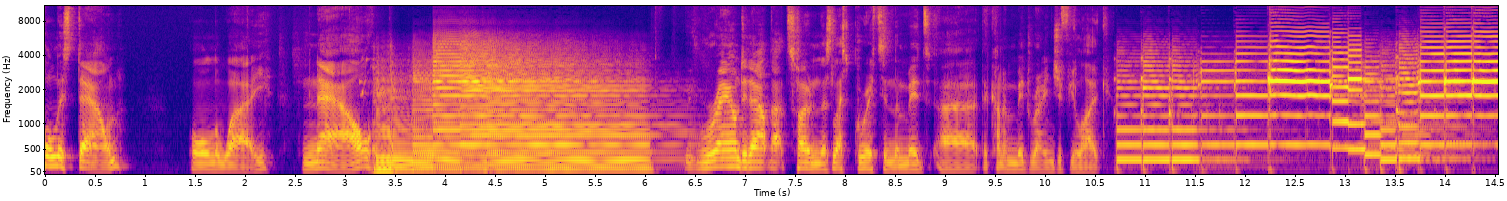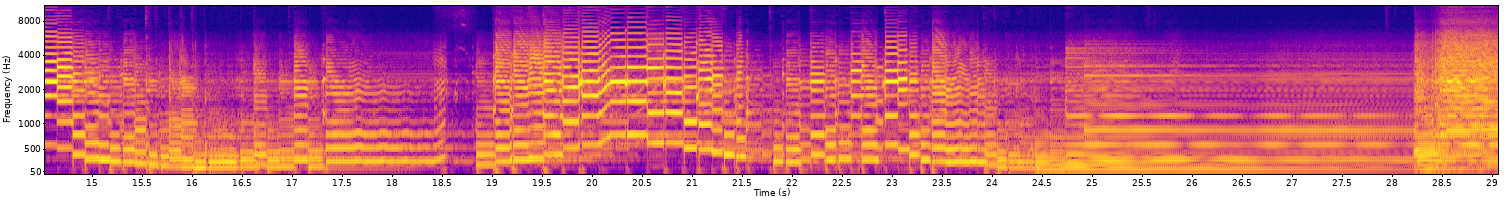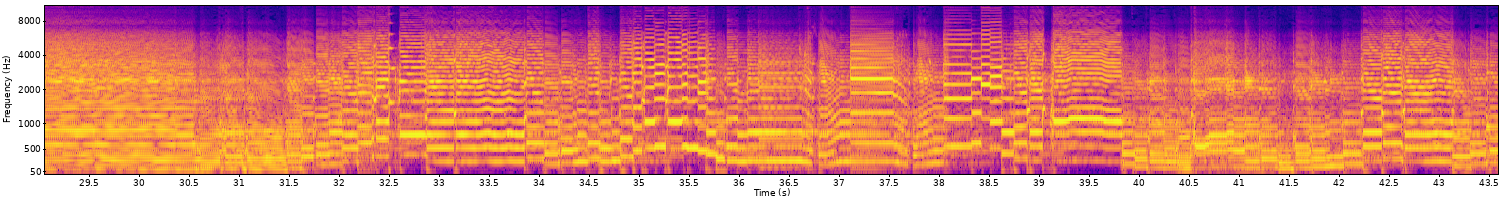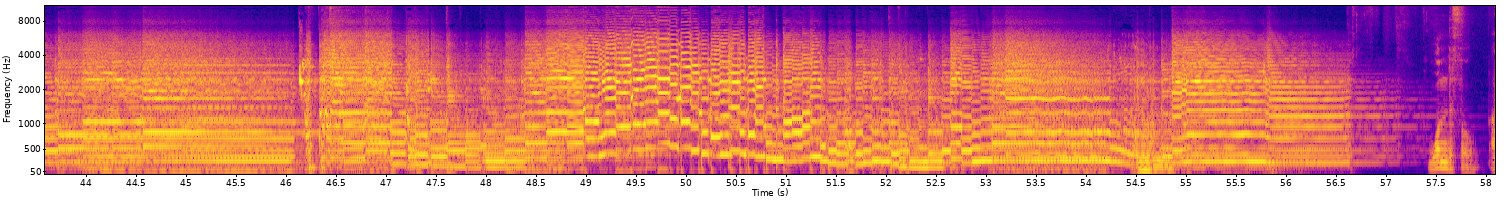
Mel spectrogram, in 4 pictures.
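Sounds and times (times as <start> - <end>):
electric guitar lead lines: 2.9 - 7.2, 10.7 - 57.4.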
